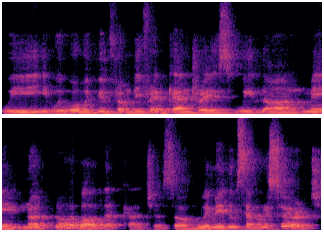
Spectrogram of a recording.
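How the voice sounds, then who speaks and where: The voice has an Argentine accent and fairly even intonation. Audible room echo surrounds it. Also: man. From Argentina. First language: Spanish. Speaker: coaching supervisor. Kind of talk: interview.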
